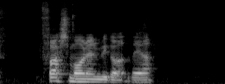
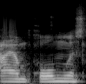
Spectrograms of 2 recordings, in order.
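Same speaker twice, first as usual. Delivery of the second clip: normal talking voice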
